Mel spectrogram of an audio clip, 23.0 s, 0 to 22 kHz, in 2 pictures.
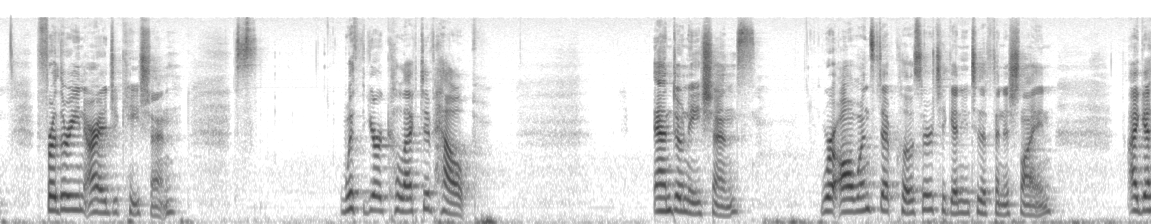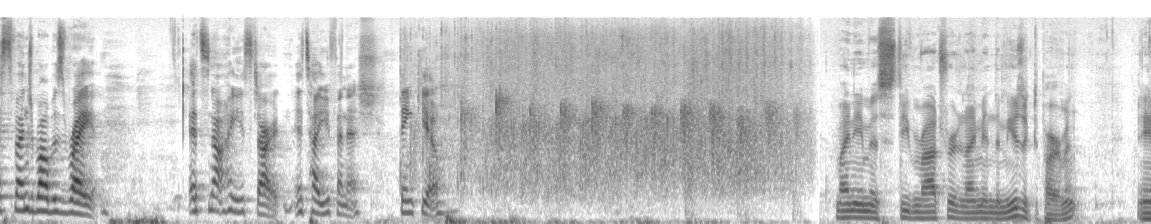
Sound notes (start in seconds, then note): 15.5 applause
